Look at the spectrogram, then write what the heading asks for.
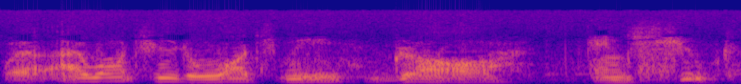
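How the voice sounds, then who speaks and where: An actor playing a brooding, insecure western gunslinger in a radio drama, with a gravelly voice and a halting, insistent manner. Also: male voice, fairly low pitch, huge pitch swings, heavily acted. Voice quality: gravelly, creaky. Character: brooding, insecure western gunslinger testing his fast draw. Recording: narrow tinny radio broadcast, faint hiss.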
